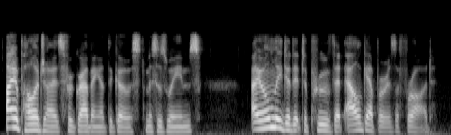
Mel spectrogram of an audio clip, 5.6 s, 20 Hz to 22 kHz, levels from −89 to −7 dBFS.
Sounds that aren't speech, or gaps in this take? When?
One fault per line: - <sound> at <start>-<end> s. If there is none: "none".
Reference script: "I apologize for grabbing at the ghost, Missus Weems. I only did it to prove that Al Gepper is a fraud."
none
